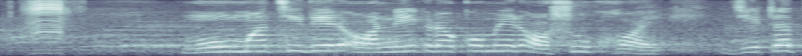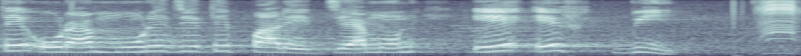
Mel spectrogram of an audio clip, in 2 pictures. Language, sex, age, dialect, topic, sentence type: Bengali, female, 41-45, Northern/Varendri, agriculture, statement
